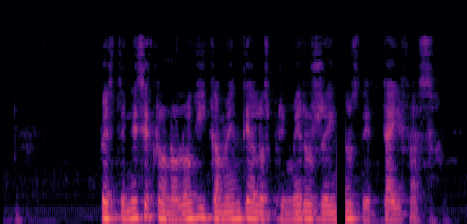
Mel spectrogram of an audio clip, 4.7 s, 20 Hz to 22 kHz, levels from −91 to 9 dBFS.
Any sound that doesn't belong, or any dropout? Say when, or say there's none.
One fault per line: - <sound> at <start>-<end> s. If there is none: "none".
- dropout at 3.4-3.5 s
